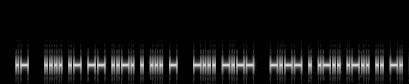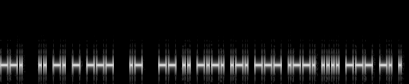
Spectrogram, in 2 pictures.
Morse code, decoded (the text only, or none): A HAMFEST BY YELLING INTO A MICROPHONE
